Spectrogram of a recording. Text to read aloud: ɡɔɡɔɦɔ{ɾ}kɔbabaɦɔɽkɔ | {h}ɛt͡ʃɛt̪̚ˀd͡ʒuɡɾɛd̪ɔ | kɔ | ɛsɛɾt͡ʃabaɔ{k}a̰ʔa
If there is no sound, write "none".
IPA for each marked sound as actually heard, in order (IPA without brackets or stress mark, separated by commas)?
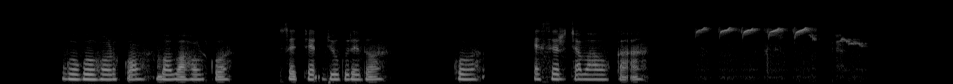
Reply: ɽ, s, k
